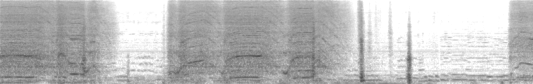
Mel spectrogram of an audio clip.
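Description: Corded electric drill boring into a small wooden log slice in two runs of about two seconds each, its motor pitch bending up and down as the bit bites. Two sharp knocks follow, and near the end a cordless drill starts up.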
